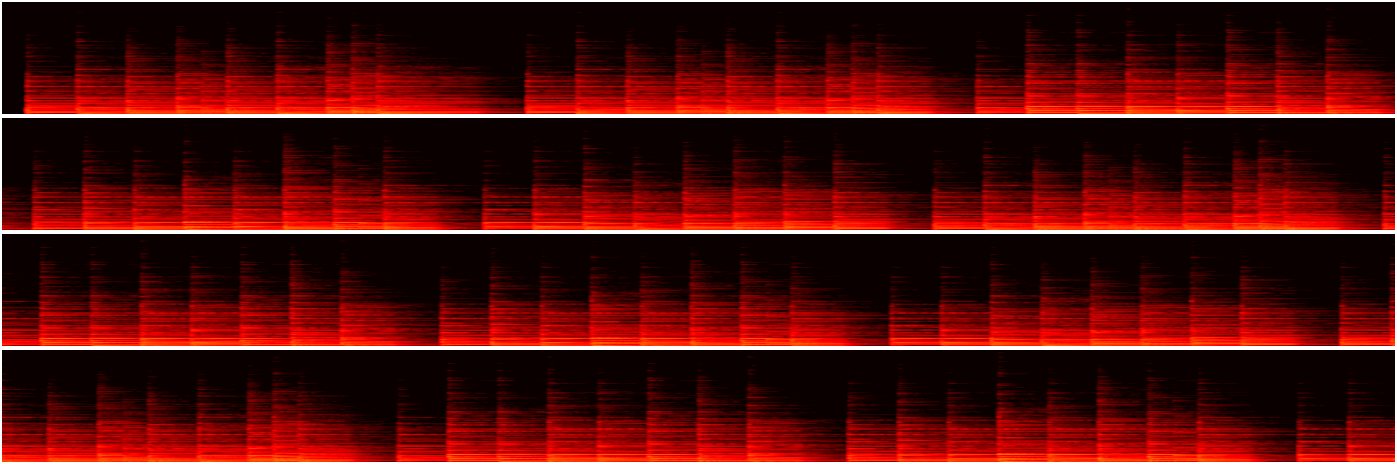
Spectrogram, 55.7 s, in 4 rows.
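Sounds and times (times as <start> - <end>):
piano: 0.0 - 55.7.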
